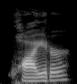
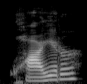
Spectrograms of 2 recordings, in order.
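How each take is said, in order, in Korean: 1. t는 d처럼 부드러운 flap 소리예요. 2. t는 d처럼 부드러운 flap 소리예요.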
